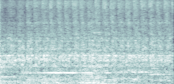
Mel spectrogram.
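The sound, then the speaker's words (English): A Ford Tempo car engine cranking as the ignition is turned. The starter makes a faint, steady, rapid whirring churn with a regular pulsing rhythm throughout. “Right, I'm going to turn ignition.”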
